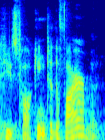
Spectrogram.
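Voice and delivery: put-on small, hushed child's hello; a timid kid picking up the phone, hushed; quiet little boy. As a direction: answer softly like a shy little boy. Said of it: "real quiet and soft".

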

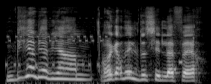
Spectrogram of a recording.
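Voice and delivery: voix très aiguë de jeune enquêtrice; enthousiasme joué. Acted. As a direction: jubile d'une voix perchée. Enquêtrice ravie d'expliquer. (enquêtrice ravie, ton haut perché)

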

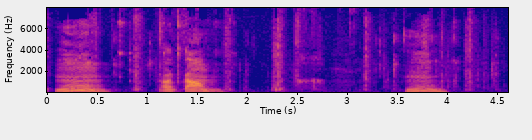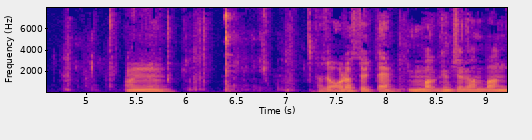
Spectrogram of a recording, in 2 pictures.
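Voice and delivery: chewing while talking; muffled by food; mouth full. Real, not acted. Seen 1: Bites kimchi at 4.7, chews through 9.7 with full cheeks.

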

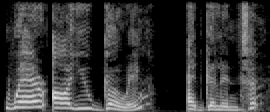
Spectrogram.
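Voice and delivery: sharp demand. A narrator's reading. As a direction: demand it as he walks out. Quarrel, he walks out on her.

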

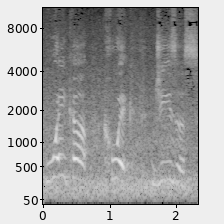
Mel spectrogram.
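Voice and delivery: high, loud, frantic cry; panicked plea. Acted. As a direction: beg him to wake, terrified. Panicked friends wake Jesus.

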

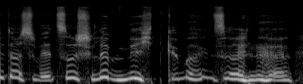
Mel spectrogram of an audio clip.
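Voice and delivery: high, slow character voice; high-voiced, unworried sexton; self-assured sexton. Sexton's thought in his put-on voice.

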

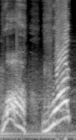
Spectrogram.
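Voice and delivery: high, stunned disbelief; shocked producer. Retold or imitated. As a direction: gasp it out like the producer can't believe it. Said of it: "And he goes".

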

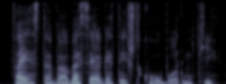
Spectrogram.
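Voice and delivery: ordinary delivery, nothing marked

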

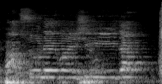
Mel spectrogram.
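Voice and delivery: high, chanted clap cue with a stretched last word; calling the cue. Real, not acted. Instructor starting the group's clapping, high sing-out call. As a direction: call out the count-in on a high held note.

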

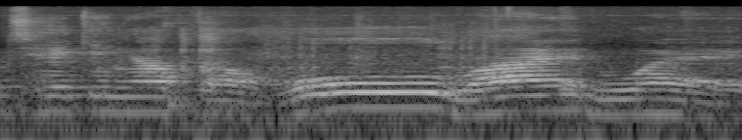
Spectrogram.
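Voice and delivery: very slow, drawn-out chant; plodding story narration. A narrator's reading. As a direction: stretch every word like a lumbering cow.

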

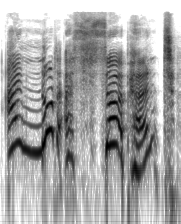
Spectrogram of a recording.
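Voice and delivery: high, slow, indignant protest. A narrator's reading. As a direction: protest hotly, affronted at the accusation. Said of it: "said Alice indignantly".

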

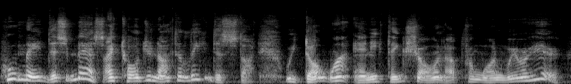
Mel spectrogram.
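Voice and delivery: high, strained, indignant rant; upset boss. Retold or imitated. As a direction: scold him in a tight, upset voice. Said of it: "he's, he's upset".

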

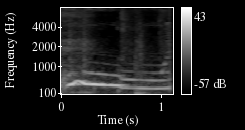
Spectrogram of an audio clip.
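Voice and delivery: sudden loud ooh; surprised ooh. Real, not acted. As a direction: blurt it out in surprise. Sudden reaction to the drugs.

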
